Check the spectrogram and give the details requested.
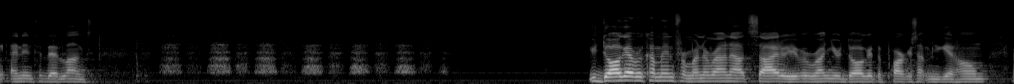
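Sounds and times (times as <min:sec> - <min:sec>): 
speech: 0:00.0 - 0:01.2, 0:05.9 - 0:10.1
person imitating a deer panting to cool off: 0:01.5 - 0:04.6.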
